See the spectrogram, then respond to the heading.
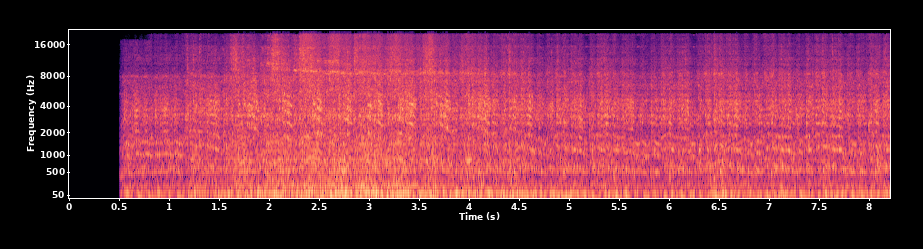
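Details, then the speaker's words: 1965 Chevy van engine that sat 50 years, with unleaded gas squirted in, catches with a loud, ragged, wavering roar. It fires but struggles to keep running. "That sounded promising there, I'll be honest with you. I think that's the best it's sounded since I started."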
